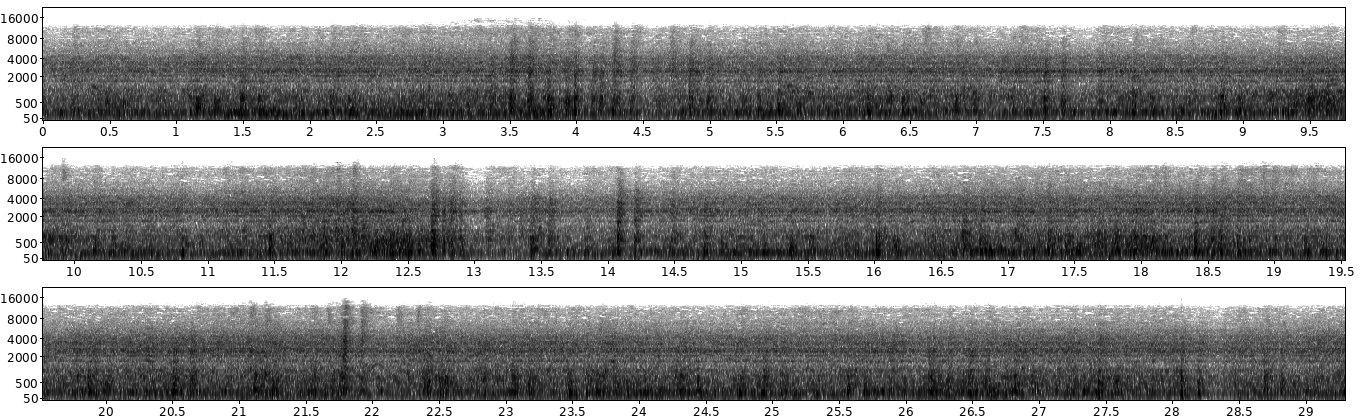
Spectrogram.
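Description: Train running at speed, heard from inside the carriage through an open window: a steady rumble and rush of wheels on the track, with an occasional sharp clack from the rail joints.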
